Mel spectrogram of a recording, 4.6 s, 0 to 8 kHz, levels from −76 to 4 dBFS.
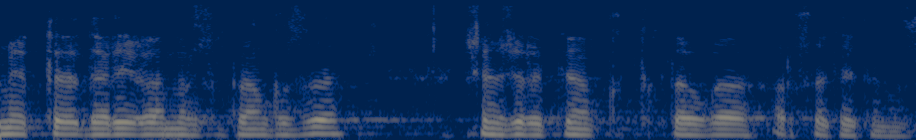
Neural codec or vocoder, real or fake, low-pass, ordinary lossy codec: none; real; 7.2 kHz; Opus, 16 kbps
